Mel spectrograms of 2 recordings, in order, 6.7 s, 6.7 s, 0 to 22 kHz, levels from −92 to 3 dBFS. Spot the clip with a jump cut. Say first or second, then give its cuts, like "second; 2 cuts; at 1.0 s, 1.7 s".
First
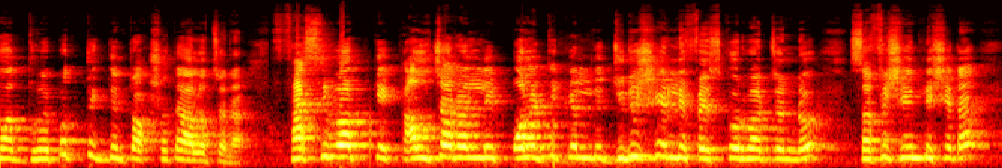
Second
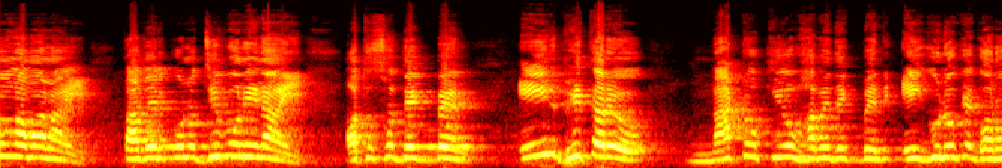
first; 1 cut; at 1.7 s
